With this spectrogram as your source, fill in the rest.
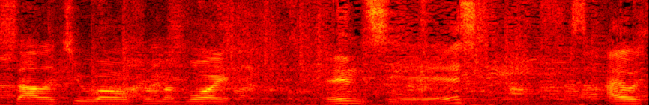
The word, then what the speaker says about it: NScyte: Even though his name is NScyte. But I insist that he pronounces it Insist.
